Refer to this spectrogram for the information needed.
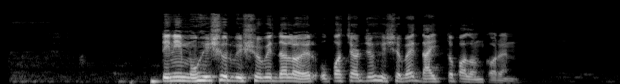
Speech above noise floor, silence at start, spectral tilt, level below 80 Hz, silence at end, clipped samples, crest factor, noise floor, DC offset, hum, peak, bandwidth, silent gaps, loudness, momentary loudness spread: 50 dB; 1.5 s; -5 dB/octave; -58 dBFS; 1.1 s; under 0.1%; 20 dB; -68 dBFS; under 0.1%; none; 0 dBFS; 11.5 kHz; none; -18 LUFS; 16 LU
